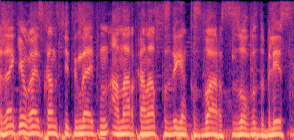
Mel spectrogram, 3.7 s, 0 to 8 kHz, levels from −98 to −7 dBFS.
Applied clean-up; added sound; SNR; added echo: none; none; none; none.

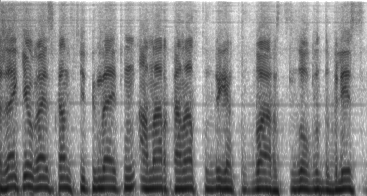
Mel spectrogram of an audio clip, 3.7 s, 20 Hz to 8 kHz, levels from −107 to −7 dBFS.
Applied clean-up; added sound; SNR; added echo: neural mask model RNNoise.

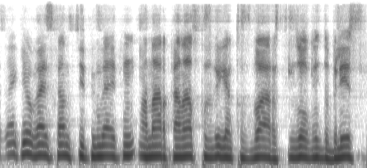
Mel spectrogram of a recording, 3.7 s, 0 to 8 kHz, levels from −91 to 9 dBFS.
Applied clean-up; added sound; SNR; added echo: neural mask model DeepFilterNet 3.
